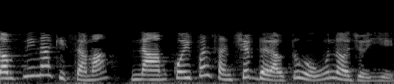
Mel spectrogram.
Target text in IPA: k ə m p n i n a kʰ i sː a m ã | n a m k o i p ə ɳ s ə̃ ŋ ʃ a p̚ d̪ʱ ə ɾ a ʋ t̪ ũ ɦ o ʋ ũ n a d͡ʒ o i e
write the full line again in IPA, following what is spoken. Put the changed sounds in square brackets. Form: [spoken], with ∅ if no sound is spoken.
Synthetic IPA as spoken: k ə m p n i n a [k] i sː a m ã | n a m k o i p ə ɳ s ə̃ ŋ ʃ [e] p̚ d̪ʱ ə ɾ a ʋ t̪ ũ ɦ o ʋ ũ n [ə] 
